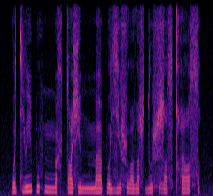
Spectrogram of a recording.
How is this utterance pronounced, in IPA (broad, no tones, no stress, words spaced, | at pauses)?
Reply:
otʲwi pufmːuxtˤʌ ɕimːa pozʲuɬ wɯðˤʌɬduɬ ɮesˤqʰisˤ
